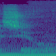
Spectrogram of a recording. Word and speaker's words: Tetsuo: Am I pronouncing that right? – Tetsuo. We've seen Akira.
